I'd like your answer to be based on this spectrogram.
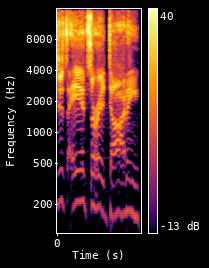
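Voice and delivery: loud, high, insistent, pushing yell. Interviewing donnie and pressing him to answer the question, yelling. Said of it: "I'm sorry I'm yelling at you".

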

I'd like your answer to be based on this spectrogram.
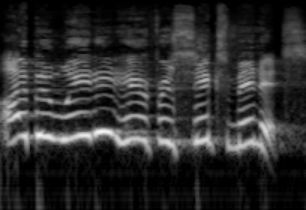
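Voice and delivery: put-on, very high, loud, outraged, appalled kid's yell. Retelling a kid at a Chick-fil-A who yells: imitating a yell. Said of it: "he literally yells".

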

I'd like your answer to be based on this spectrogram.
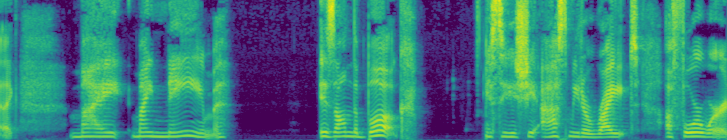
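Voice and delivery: very slow, tearing up partway through. Speaker telling a personal story, tearing up. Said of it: "I'm tearing up as I say it".

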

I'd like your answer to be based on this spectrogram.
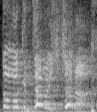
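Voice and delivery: very high, angry, mad voice. Retelling a high school classmate snapping from the back: imitating Jonathan's mad retort. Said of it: "Who's mad?".

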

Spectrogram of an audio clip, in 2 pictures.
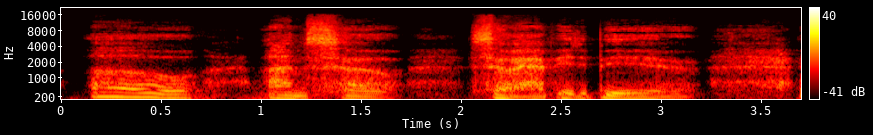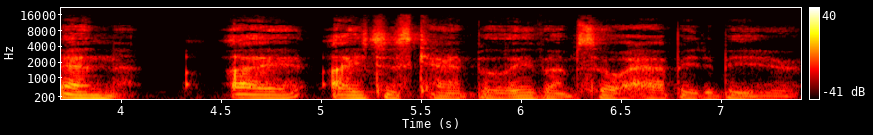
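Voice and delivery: airy, breathy voice with lots of air. Demonstrating the first voice type, airy: breathy Marilyn Monroe voice. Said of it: "The first one is airy".

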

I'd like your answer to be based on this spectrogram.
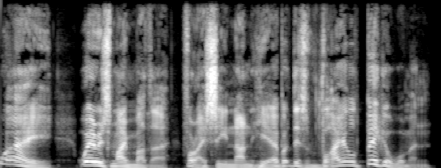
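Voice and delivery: derisive, scornful disbelief, high laughing sneer. The star child sees the beggar woman waiting for him, laughing scornfully. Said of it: "he laughed scornfully and said".

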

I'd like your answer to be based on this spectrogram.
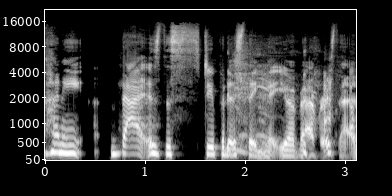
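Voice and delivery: put-on straight-faced deadpan delivery. Retelling what the husband said to a blogging plan: imitating husband's straight-faced delivery. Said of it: "Totally straight-faced".

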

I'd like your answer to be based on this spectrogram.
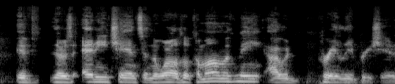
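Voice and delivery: ordinary delivery

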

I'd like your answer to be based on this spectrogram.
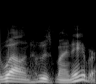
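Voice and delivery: put-on smug tone, mocking. Speaker retells a man's question to Jesus, mock-smug. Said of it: "then he smugly said".

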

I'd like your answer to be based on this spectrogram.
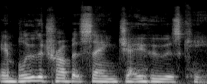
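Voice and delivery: ordinary talk, nothing marked

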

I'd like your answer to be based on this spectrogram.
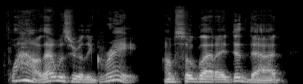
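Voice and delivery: usual speaking voice

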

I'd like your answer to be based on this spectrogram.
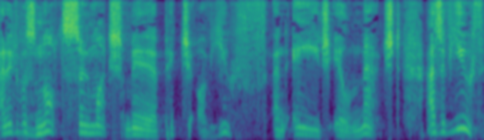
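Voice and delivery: plain

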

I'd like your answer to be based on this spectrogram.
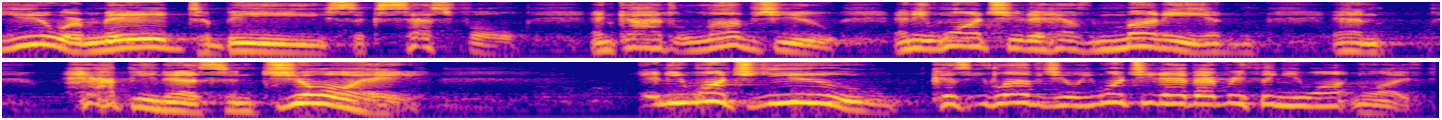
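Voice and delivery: put-on silky, polished, smooth Texas preacher accent. Speaker imitating a guy telling people what they want to hear, smooth Texas accent. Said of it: "with a smooth Texas accent says".

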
